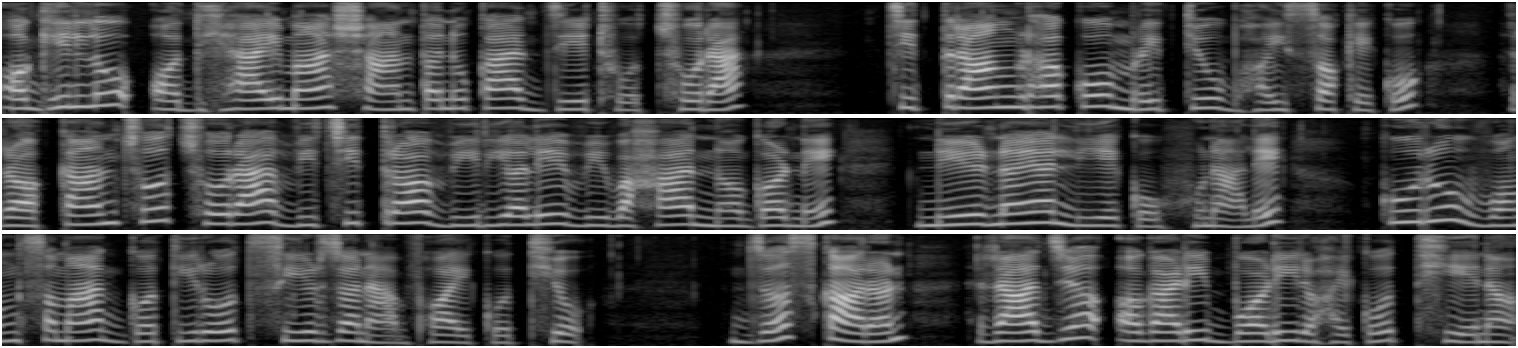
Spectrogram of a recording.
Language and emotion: Nepali, neutral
